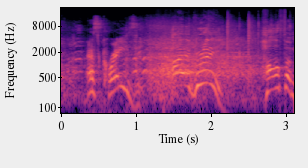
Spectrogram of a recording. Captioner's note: studio audience laughs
